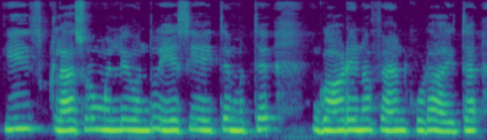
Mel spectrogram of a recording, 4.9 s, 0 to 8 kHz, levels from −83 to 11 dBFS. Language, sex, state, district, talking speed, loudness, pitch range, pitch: Kannada, male, Karnataka, Bangalore, 125 wpm, -12 LUFS, 210-230 Hz, 220 Hz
